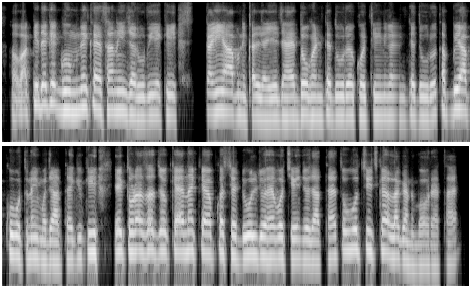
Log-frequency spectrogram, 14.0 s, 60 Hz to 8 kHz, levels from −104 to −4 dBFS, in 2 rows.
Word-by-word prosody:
अ, - - -4
बाकी 215 - 0
देखिए 220 +1 +3
घूमने 180 +1 +2
का 195 - +1
ऐसा 180 -1 +1
नहीं 175 -1 0
ज़रूरी 150 -1 0
है 155 -1 -1
कि 155 +1 -3 0.5
कहीं 165 +2 +3
आप 165 -2 +2
निकल 145 0 0
जाइए, 140 0 0
चाहे 145 0 +1
2 155 +2 +2
घंटे 145 +1 0
दूर 150 0 0
हो 150 - +3
कोई 150 -2 +1
3 150 -1 -4
घंटे 145 0 -4
दूर 145 0 -2
हो, 155 - 0
तब 165 -3 -2
भी 190 +1 +5
आपको 180 0 0
उतना 165 -1 -2
ही 165 - 0
मज़ा 145 -1 0
आता 140 +4 -4
है, 155 - -1
क्योंकि 165 +5 0 0.3
एक 195 -1 -1
थोड़ा-सा 195 0 +3
जो 200 - +1
क्या - - +3
है 195 - +3
ना 205 +1 +1
कि 190 +1 -3
आपका 185 +1 +1
शेड्यूल 175 0 +2
जो 170 0 +3
है 160 0 +2
वो - - +4
चेंज 155 -1 -3
हो 150 - +2
जाता 145 +2 -2
है 170 - 0
तो 205 0 -1
वो 215 +1 +3
चीज़ 195 -4 -1
का 200 -1 +3
अलग 165 -4 +1
अनुभव 125 0 -7
रहता 120 +2 -7
है। - - -9
160 Hz, 245 wpm, -21 LUFS, 145-180 Hz, 0.5 s, भी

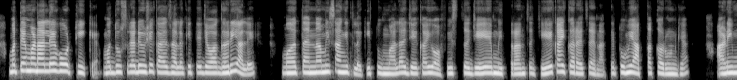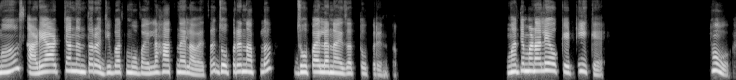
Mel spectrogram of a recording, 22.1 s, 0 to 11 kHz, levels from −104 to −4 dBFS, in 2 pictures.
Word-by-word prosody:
मग 255 +1 +2
ते 290 - +2
म्हणाले, 275 -1 +4
"हो, 275 -1 +2
ठीक 215 -4 -3
आहे," - - -13
मग 215 0 0
दुसऱ्या 235 +1 -1
दिवशी 245 +1 +1
काय 220 -1 -1
झालं 210 -1 -1
की 225 - -3
ते 215 - -2
जेव्हा 210 -1 0
घरी 215 +6 +2
आले 175 +1 -4 0.5
मग 210 +1 +3
त्यांना 220 0 +3
मी 240 +1 +4
सांगितलं 230 -8 0
की, 190 - -4
"तुम्हाला 190 +1 0
जे 200 -1 0
काही 210 +1 -1
ऑफिसचं 195 +4 -4
जे 195 +2 +3
मित्रांचं 190 -1 -1
जे 190 +4 +2
काही 250 -1 +2
करायचंय 200 -3 -2
ना, 155 -3 -9
ते - - -5
तुम्ही 225 +1 +3
आता 190 +3 -9
करून 185 -3 0
घ्या 180 +2 -7 0.5
आणि 205 +3 +4
मग 240 +9 +2
8.30च्या 255 - +2
नंतर 260 -1 +1
अजिबात 220 +2 -2
मोबाईलला 210 0 -1
हात 250 -1 +3
नाही 230 -2 +1
लावायचा 170 - -4
जोपर्यंत 255 +1 +1
आपलं 250 +5 -1 0.4
झोपायला 235 +1 +3
नाही 215 -4 +2
जात 200 +1 -3
तोपर्यंत." 175 -7 -11 1.7
मग 250 +2 +4
ते - - +2
म्हणाले, 275 +1 +5
"ओके, 255 -4 0
ठीक 235 0 -4
आहे." 150 -2 -8 1.7
हो, 250 - +1
220 Hz, 155 wpm, -22 LUFS, 195-245 Hz, 1.7 s, म्हणाले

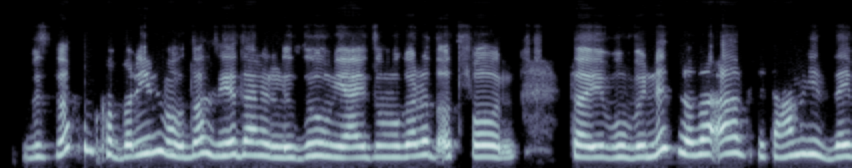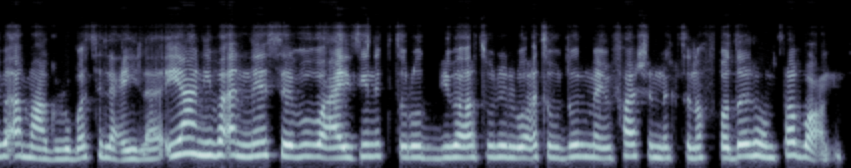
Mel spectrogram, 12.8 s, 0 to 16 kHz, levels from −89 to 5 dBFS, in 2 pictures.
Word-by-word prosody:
بالضبط 255 - -3
مكّبرين 305 +3 +1
الموضوع 290 -1 +2
زيادة 290 +1 +2
عن 285 -1 0
اللزوم 250 +2 +1
يعني، 235 0 +2
دُول 245 +1 -4
مجرد 265 +4 +1
أطفال، 255 -2 +1 0.4
طيب 245 -2 +3
وبالنسبة 275 - +2
بقى 315 +2 +2
بتتعاملي 285 +2 -1
إزاي 250 +3 +4
بقى 270 0 0
مع 225 -3 -1
جروبات 210 +5 -5
العيلة، 210 -1 -4
يعني 315 -3 +3
بقى 290 0 +2
الناس 280 +2 -2
اللي 255 -1 +5
بيبقوا 260 0 -1
عايزينِك 240 +4 -2
تردي 240 -1 -3
بقى 245 0 +1
طول 245 0 -5
الوقت، 245 +1 -1
ودُول 250 +2 -2
ما 240 - -2
ينفعش 260 +3 -4
إنِك 230 -1 -4
تنفضّي 235 +2 -1
لهم 265 -3 0
طبعًا؟ 265 0 -3
255 Hz, 170 wpm, -14 LUFS, 235-280 Hz, 0.4 s, اللي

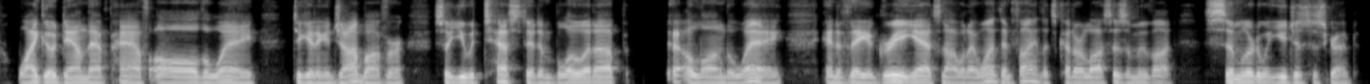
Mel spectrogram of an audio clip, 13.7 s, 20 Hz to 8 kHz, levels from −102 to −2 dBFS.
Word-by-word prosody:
why 100 +2 +3
go 105 -1 +3
down 100 +1 +1
that 95 -2 0
path 100 -6 -1
all 95 -1 0
the 95 - -2
way 90 -2 0 0.4
to - - +1
getting 90 -1 +1
a 85 - -3
job 100 +6 +1
offer 90 +1 -3 0.3
so - - +1
you 100 0 +3
would 95 -1 -2
test 115 0 +1
it 95 - +1
and 90 -2 -5
blow 100 +1 +1
it 100 - 0
up, 100 -1 0 0.5
uh, - - +3
along 95 -1 -1
the 90 0 -3
way 90 +1 +1 0.4
and 100 -1 0
if 95 -2 -4
they 95 -2 +4
agree, 105 +5 +5
"Yeah, 105 +1 +3
it's - - -6
not 95 -3 -3
what 95 0 -4
I 90 - -1
want," 115 +5 -1
then, 105 -4 -3
"Fine, 125 +5 -3
let's 90 - -8
cut - - -5
our 95 0 0
losses 95 0 -2
and 95 - -6
move 95 +1 -6
on," 110 - -4 0.3
similar 115 0 +3
to 105 - +1
what 95 -1 -2
you 95 +1 +1
just 95 -2 -3
described. 75 -1 -5
95 Hz, 225 wpm, -25 LUFS, 90-100 Hz, 0.5 s, agree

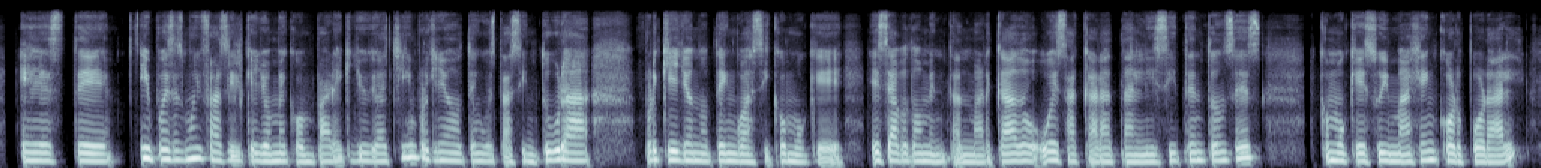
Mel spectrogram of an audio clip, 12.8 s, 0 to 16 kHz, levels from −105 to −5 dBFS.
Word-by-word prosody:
este, 170 -1 +1 0.2
y 230 - +6
pues 205 -1 +2
es 195 0 -2
muy 225 +1 +4
fácil 175 - -1
que - - -1
yo 165 -1 +2
me 165 0 +1
compare, 155 0 -2
que 165 - -10
yo 170 - -2
diga: 165 -1 -1
"Chin, 245 +9 +1
¿por 230 -4 +1
qué 180 - -3
yo 175 - 0
no 165 -1 -2
tengo 165 0 -3
esta 160 - -3
cintura 175 +4 +2 0.4
por 195 +1 +1
qué, 195 -1 +4
yo 180 0 +1
no 165 -2 0
tengo 170 -1 +1
así 150 -2 -2
como 160 -3 -1
que 75 - -1 0.2
ese 175 -2 +1
abdomen 165 -2 0
tan - - -2
marcado, 165 +3 0
o - - +1
esa 160 -3 -1
cara 150 +2 -1
tan 150 0 -2
lisita?" 160 +4 -2
Entonces, 185 +7 +1 0.5
como 175 -2 +2
que 165 +1 0
su 160 +4 -1
imagen 165 +3 +1
corporal 150 -4 0
170 Hz, 205 wpm, -22 LUFS, 155-180 Hz, 0.5 s, y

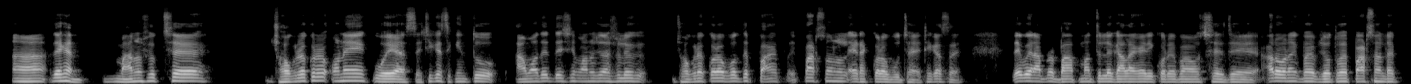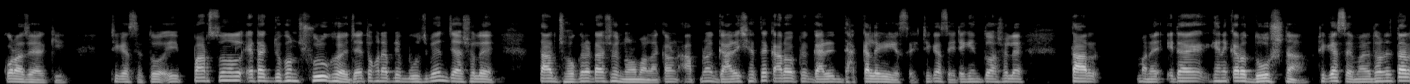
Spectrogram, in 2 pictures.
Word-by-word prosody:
আ - - -1 0.4
দেখেন 160 -4 +6 0.5
মানুষ 140 +4 +2
হচ্ছে 170 +2 0 1.0
ঝগড়া 125 +5 +3
করার 175 -1 +2
অনেক 170 +1 +4 0.2
ওয়ে 130 0 +7
আছে। 115 0 -4
ঠিক 145 - -5
আছে? 130 - -6
কিন্তু 130 +1 -5 0.5
আমাদের 140 +4 0
দেশের 150 +1 -3
মানুষজন 145 +1 -2
আসলে 145 +2 -1 0.5
ঝগড়া 125 +3 -1
করা 150 0 +5
বলতে 150 +2 -1
পা - - 0 0.4
পার্সোনাল 155 -2 -1
অ্যাটাক 130 -1 0
করা 125 -2 +4
বোঝায়। 110 -1 -4
ঠিক 130 - -6
আছে? 115 -3 -8 0.6
দেখবেন 155 +1 +4
আপনার 140 +1 -3
বাপ 130 0 +2
মা 135 - 0
তুলে 135 0 +2
গালাগালি 130 0 +2
করে 125 0 0
বা 125 - +1
হচ্ছে 120 +1 -3
যে 120 - +1 0.3
আরো 145 - +4
অনেকভাবে 145 -2 +1
যতভাবে 140 +2 +2
পার্সোনাল 135 0 +1
অ্যাটাক 130 -3 -2 0.2
করা 130 -2 +4
যায় 115 -2 +1
আরকি। 100 -1 -11 0.5
ঠিক 135 - -5
আছে? 120 -2 -8
তো - - -1 0.2
এই 130 - -1 0.2
পার্সোনাল 170 +4 +1
অ্যাটাক 165 +1 +2
যখন 170 +2 +1
শুরু 190 +1 +6
হয়ে 135 -5 +4
যায় 140 +1 +1
তখন 155 0 -3
আপনি 150 +1 -4
বুঝবেন, 135 +8 -1
যে 145 - +2
আসলে 130 0 0 0.6
তার 140 -1 +5
ঝগড়াটা 135 +4 0
আসলে 150 +1 -2
নরমাল 115 -1 +1
না। - - -4
কারণ 130 -1 -3
আপনার 150 +4 -5
গাড়ির 125 +2 0
সাথে 155 +4 -3
কারো 145 +1 +3
একটা 140 - -7
গাড়ির 125 +1 +1
ধাক্কা 135 - -1
লেগে 125 -1 +3
গেছে। - - -8
ঠিক 135 +1 -9
আছে? 120 -5 -7
এটা 125 - -4
কিন্তু 130 0 -5
আসলে 135 +1 -1 0.5
তার 140 -2 +7 0.5
মানে 125 -1 -2 0.2
এটা 150 - +2 0.2
এখানে 150 0 -2
কারো 160 0 +7
দোষ 145 -3 +4
না। - - +3 0.3
ঠিক 150 0 -5
আছে? 155 -3 0
মানে 125 0 -1
ধরুন 145 +1 +1
তার 170 - +7
140 Hz, 195 wpm, -24 LUFS, 125-150 Hz, 1.0 s, ওয়ে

